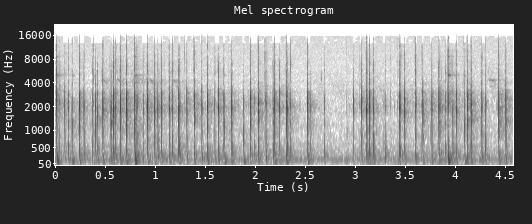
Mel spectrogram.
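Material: Ceramic.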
